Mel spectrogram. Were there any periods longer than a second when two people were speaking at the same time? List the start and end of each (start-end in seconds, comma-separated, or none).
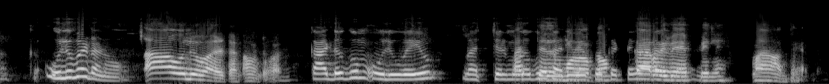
5.1-7.1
